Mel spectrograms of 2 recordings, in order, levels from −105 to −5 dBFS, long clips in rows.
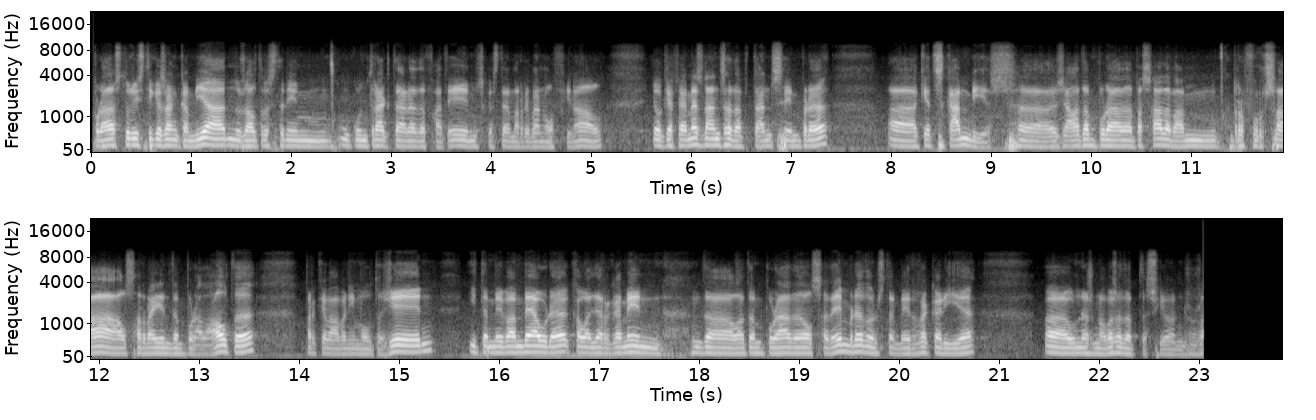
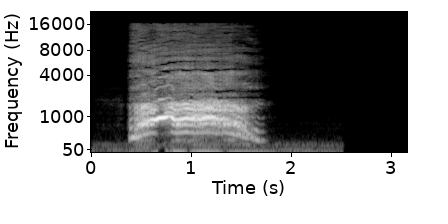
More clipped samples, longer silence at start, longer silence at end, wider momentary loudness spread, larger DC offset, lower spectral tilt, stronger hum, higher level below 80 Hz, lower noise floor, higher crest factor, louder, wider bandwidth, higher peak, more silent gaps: neither; second, 0 s vs 0.4 s; second, 0.8 s vs 1.5 s; second, 12 LU vs 18 LU; neither; first, -6.5 dB/octave vs -1.5 dB/octave; neither; first, -50 dBFS vs -68 dBFS; second, -54 dBFS vs -69 dBFS; about the same, 20 dB vs 16 dB; second, -22 LUFS vs -16 LUFS; second, 9.4 kHz vs 14.5 kHz; about the same, -2 dBFS vs -4 dBFS; neither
